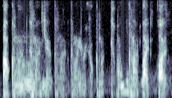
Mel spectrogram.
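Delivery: hushed, urgent whisper to himself. Retold or imitated. Imitating the man in the next stall, urgent whisper. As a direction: whisper it, egging yourself on. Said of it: "whispering to himself".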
